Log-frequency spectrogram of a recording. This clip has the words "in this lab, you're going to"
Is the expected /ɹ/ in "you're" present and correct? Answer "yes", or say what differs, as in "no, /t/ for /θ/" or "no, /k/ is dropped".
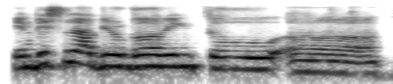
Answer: yes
